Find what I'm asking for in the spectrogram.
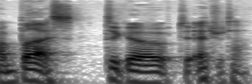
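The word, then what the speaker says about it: Étretat: I don't know how to say this. Etretat? – Etretat.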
